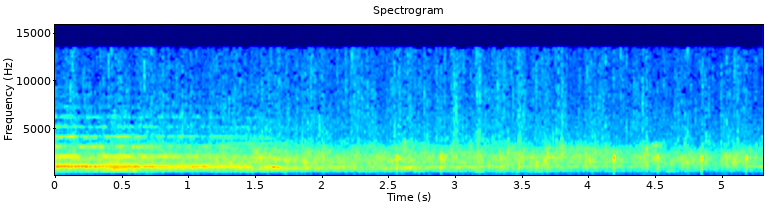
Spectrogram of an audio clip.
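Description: An audience claps steadily and densely over music with sustained, organ-like tones, the applause staying loud and continuous throughout.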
